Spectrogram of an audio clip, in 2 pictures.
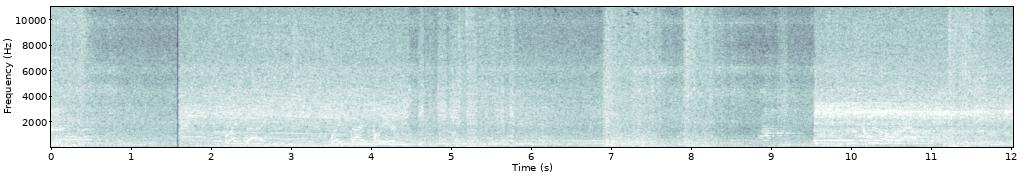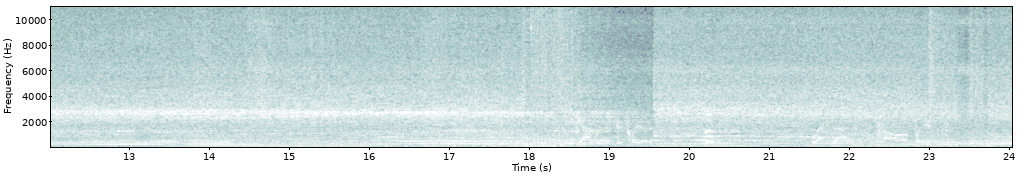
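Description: Racing car engines roar and whine at high speed.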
